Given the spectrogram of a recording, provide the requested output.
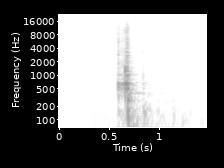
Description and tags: Telefono cuelga 2
Llamar, timbre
